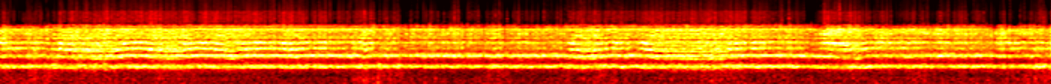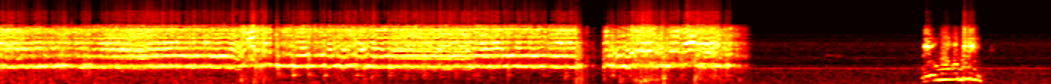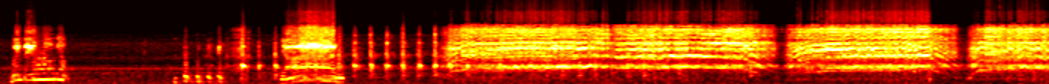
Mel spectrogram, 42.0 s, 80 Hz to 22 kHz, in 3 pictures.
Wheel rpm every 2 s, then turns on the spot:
220, 220, 230, 230, 220, 220, 230, 220, 240, 230, 210, 230, 10, 0, 0, 0, 10, 170, 210, 140, 150.
none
